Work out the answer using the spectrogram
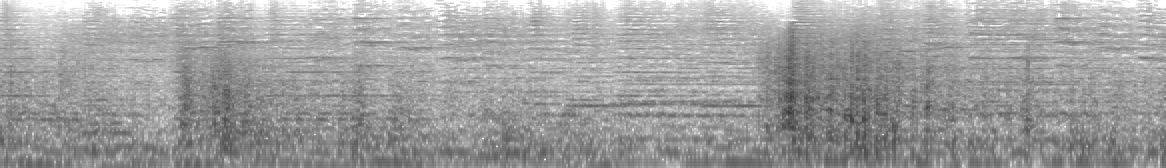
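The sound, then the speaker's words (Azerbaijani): Thunder from a lightning strike: a continuous deep rumble with two heavier crashes swelling out of it, loud and alone without any voices. “Sehr ulduzu bir anda şimşək çaxdırdı.”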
